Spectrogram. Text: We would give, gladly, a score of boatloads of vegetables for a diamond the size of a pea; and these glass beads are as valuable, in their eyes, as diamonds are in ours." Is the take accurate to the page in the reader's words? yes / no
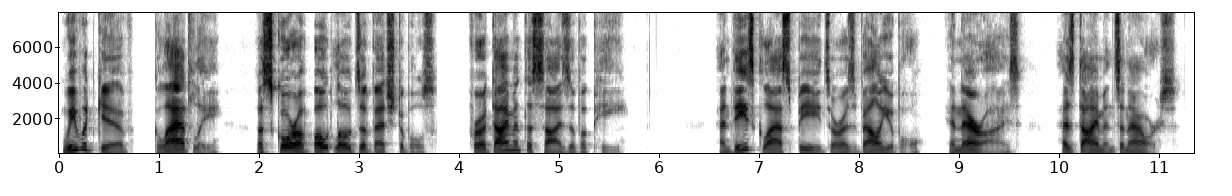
no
